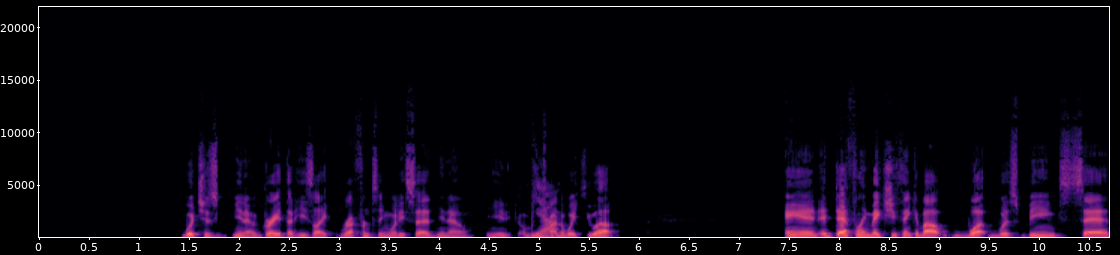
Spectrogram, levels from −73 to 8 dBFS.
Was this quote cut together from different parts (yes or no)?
yes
